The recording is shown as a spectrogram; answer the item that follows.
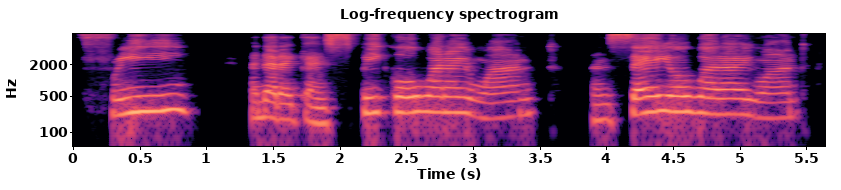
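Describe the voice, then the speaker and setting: Very slowly, a woman speaks. Her pitch is fairly high. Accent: Cuban. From Cuba (Matanzas). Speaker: Cuban immigrant sharing life story. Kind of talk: interview. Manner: animated.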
